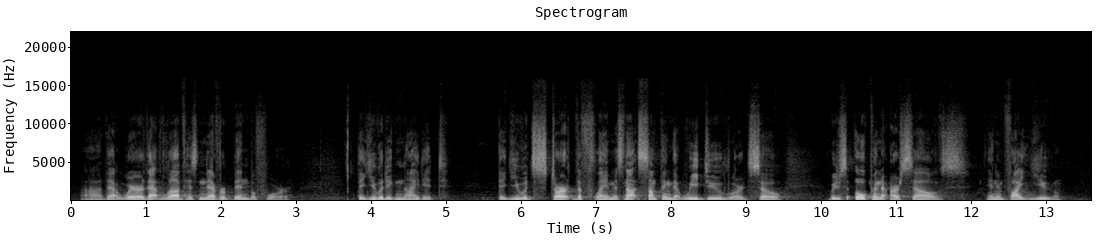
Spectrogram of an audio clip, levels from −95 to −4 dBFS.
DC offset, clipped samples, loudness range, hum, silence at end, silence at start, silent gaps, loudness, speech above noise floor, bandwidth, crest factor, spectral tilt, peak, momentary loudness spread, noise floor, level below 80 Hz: under 0.1%; under 0.1%; 5 LU; none; 0.4 s; 0.15 s; none; -34 LUFS; 37 dB; 13 kHz; 22 dB; -5.5 dB/octave; -12 dBFS; 15 LU; -70 dBFS; -68 dBFS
